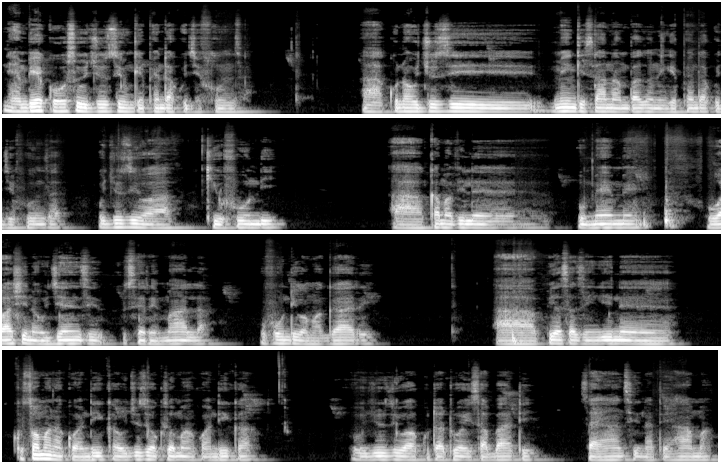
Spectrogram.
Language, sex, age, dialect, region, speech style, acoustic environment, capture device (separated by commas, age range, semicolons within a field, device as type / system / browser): Swahili, male, 25-34, Kenya - Mombasa, Kenya, relaxed; focused, silence; nature, mobile / Linux / Chrome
